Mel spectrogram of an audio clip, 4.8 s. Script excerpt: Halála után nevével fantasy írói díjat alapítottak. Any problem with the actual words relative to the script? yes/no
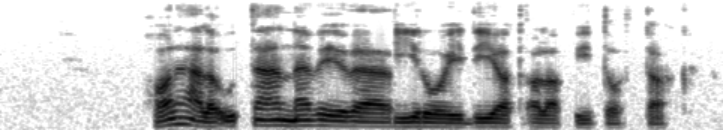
yes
